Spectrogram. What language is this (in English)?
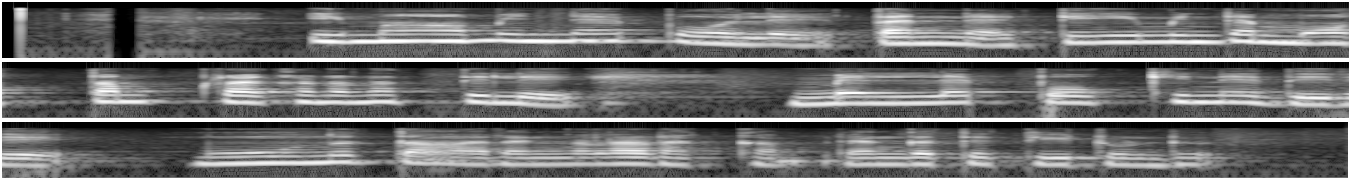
Malayalam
